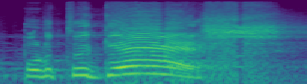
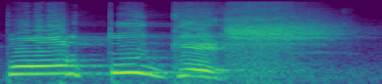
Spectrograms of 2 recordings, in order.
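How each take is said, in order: First: The final stressed vowel sounds open. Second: The final stressed vowel sounds closed. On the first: The speaker calls it wrong. "Eu não digo" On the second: The speaker calls it right. "o som sai fechado"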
